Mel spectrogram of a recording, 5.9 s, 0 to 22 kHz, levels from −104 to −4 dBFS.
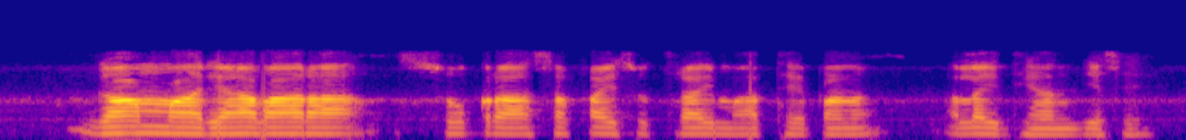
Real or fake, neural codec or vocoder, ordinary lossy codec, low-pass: real; none; Opus, 32 kbps; 5.4 kHz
